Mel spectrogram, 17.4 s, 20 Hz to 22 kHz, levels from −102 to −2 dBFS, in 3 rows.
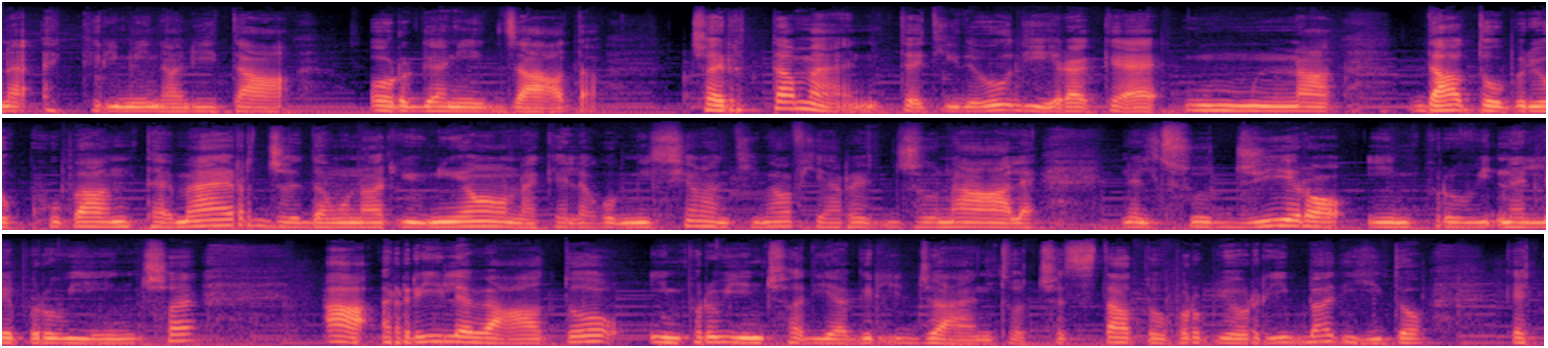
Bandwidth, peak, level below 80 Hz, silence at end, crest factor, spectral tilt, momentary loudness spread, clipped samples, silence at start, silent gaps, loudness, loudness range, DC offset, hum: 17 kHz; -10 dBFS; -58 dBFS; 0 s; 20 dB; -6 dB/octave; 8 LU; under 0.1%; 0 s; none; -30 LUFS; 3 LU; under 0.1%; none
